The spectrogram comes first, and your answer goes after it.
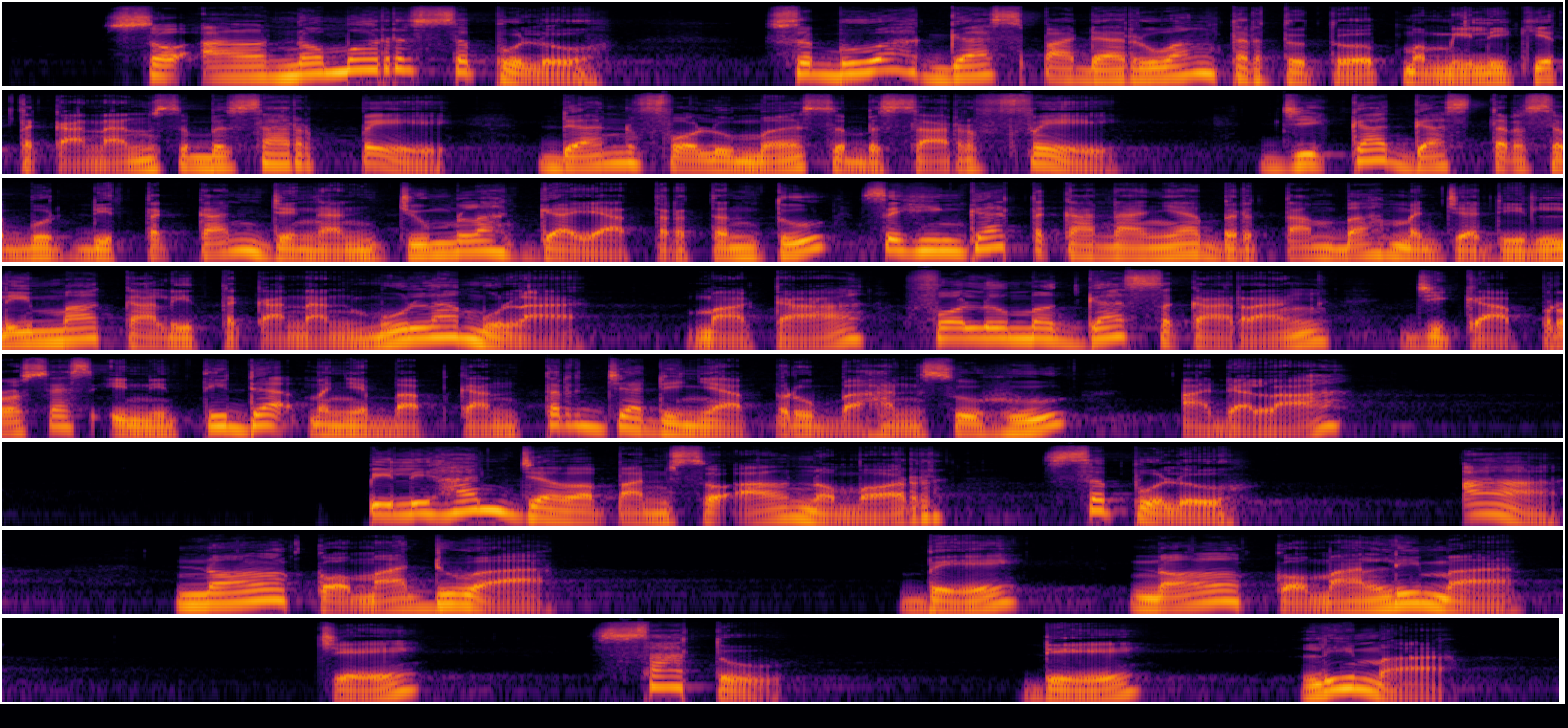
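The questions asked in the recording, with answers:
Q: Jika gas tersebut ditekan dengan jumlah gaya tertentu sehingga tekanannya bertambah menjadi 5 kali tekanan mula-mula, maka volume gas sekarang jika proses ini tidak menyebabkan terjadinya perubahan suhu adalah?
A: A: 0,2 V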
